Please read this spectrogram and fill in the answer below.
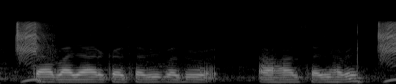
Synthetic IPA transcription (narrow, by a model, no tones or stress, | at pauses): kabaːd͡ʒaːɾkəsəbʱibəsu | aɦaːnsəɦiɦobe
